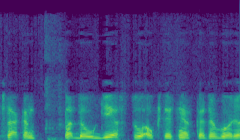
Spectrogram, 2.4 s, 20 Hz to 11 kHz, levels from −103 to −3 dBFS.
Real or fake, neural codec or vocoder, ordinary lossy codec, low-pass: real; none; AAC, 48 kbps; 9.9 kHz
